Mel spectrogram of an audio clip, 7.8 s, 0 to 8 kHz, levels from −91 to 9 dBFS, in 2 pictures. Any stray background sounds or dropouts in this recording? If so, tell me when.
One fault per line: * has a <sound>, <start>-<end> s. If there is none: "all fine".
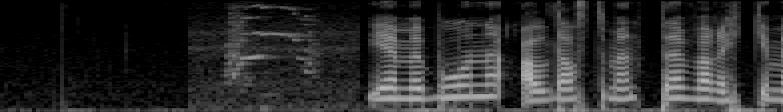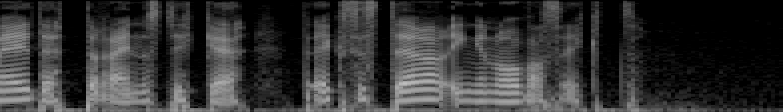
* has a squeak, 1.1-1.6 s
